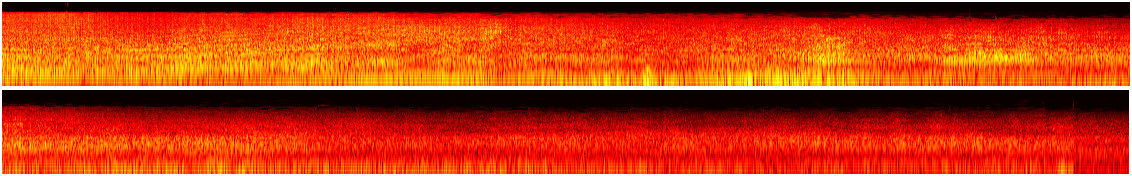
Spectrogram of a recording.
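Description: A helicopter engine roars.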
